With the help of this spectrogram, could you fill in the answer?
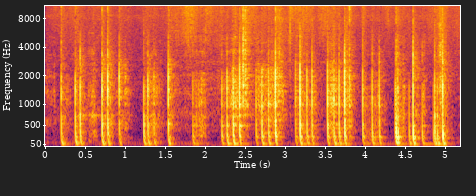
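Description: Fingertips and nails tap on the surface of a flat brown corrugated cardboard sheet. Quick bursts and clusters of short, dull, hollow taps come through with low-weighted thuds and very little brightness. Each tap dies away almost instantly between the groups.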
